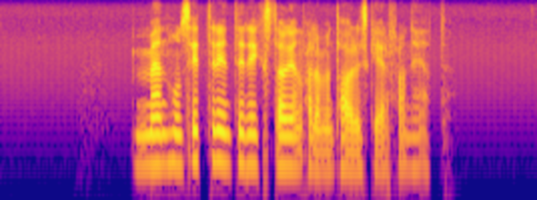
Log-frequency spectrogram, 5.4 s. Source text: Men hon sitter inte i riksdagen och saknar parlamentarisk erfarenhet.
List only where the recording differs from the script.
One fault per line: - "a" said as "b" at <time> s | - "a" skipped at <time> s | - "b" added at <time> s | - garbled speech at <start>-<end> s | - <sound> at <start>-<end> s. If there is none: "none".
- "och saknar" skipped at 3.0 s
